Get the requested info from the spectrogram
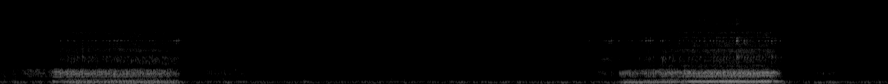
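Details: Husband's very loud snoring during sleep: two loud, deep, rumbling snores with a long quiet gap between them, in a quiet room; heavy snoring.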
